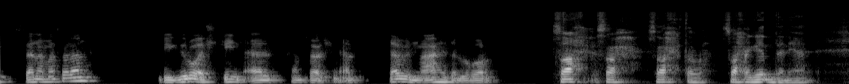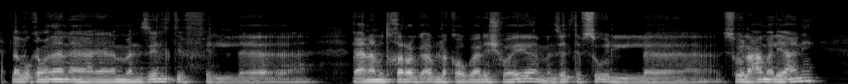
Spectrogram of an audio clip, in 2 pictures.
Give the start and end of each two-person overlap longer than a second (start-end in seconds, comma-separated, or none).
none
